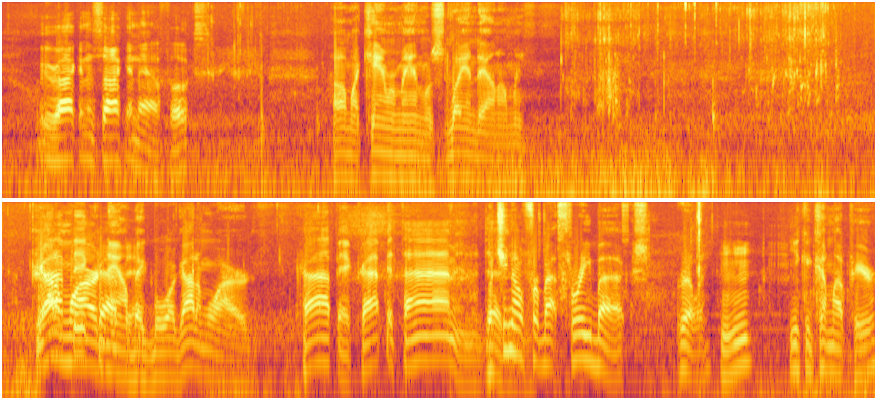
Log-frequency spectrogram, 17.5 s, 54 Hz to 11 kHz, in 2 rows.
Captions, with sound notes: we rockin and sockin now. ah my cameraman was laying down on me [splashing] got wired them now, got them wired crappie, crappie time in the Deseret. You know for about 3 bucks really, you can come up here.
